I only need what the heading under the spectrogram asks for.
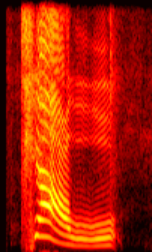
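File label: "tiao wu" (dance), Mandarin Chinese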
